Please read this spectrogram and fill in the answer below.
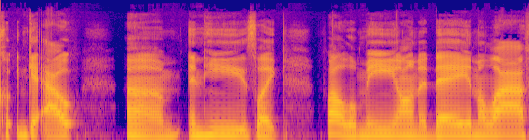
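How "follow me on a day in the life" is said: Texan accent impression. Retelling a video by a teenage Texan: imitating a Texan's accent. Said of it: "You have to say it in his accent".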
